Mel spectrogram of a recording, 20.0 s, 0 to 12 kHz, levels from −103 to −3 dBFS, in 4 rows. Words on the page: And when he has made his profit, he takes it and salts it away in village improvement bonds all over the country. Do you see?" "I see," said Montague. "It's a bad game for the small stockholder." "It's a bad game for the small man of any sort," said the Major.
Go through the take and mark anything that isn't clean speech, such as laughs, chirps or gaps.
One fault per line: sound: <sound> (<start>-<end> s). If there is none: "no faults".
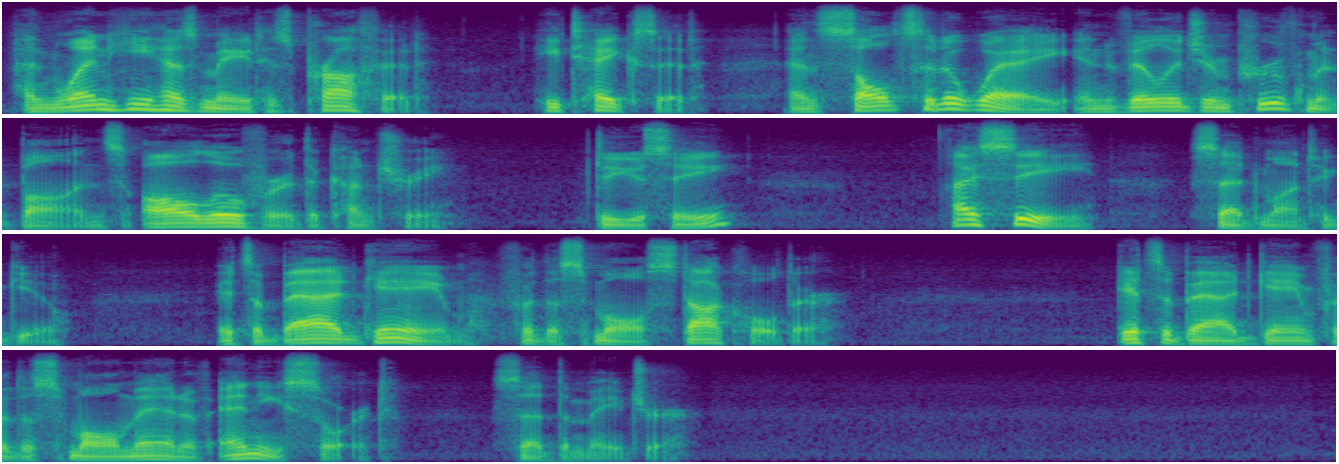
no faults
